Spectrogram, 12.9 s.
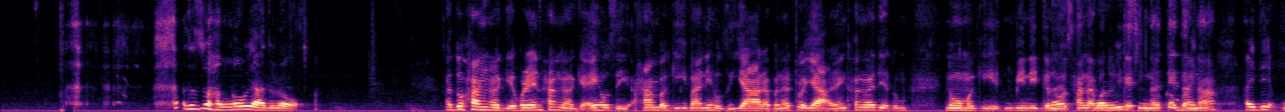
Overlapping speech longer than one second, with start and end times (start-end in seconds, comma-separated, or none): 10.4-12.1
